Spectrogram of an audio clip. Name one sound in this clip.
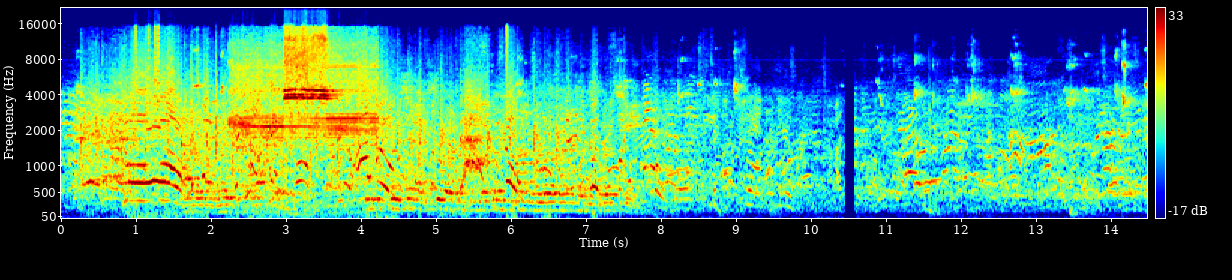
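A crowd of spectators shouts and cheers loudly in a large echoing gym.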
